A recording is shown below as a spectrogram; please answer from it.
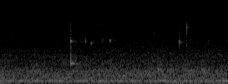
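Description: Faint drips of liquid falling into a glass test tube: a few small drops about a second in and again near the end, over a steady low hum.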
